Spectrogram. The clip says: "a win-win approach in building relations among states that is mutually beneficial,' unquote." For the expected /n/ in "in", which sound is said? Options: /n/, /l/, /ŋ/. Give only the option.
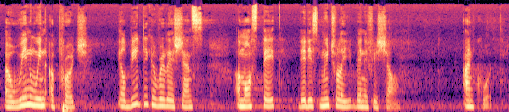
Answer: /l/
